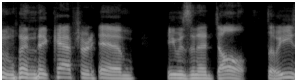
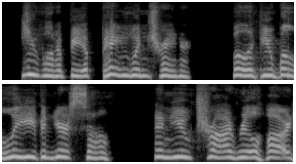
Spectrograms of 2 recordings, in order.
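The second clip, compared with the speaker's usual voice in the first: very high, choked-up, tearful, earnest, heartfelt voice; 10 semitones higher, 3 dB louder than usual. Retelling a man encouraging a girl, imitating him almost in tears. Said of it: "almost got tears running down his face".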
